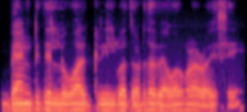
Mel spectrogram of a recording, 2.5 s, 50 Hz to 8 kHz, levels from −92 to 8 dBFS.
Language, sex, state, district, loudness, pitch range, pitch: Bengali, male, West Bengal, Cooch Behar, -18 LUFS, 95-105 Hz, 105 Hz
